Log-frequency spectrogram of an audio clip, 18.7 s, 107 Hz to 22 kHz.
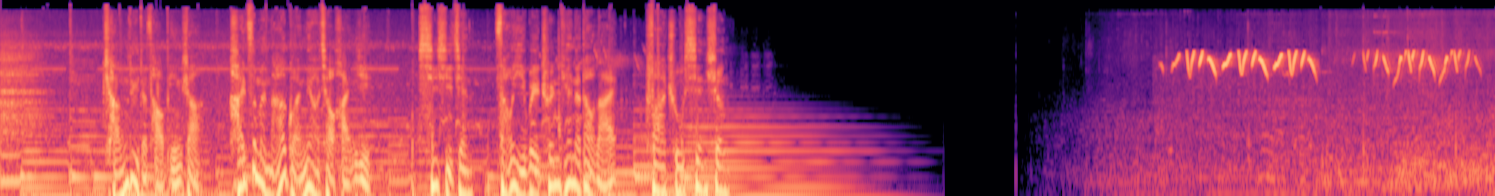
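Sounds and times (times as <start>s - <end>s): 
birds chirping in the early morning: 0.0s - 9.7s, 14.4s - 18.6s
speech: 1.4s - 9.2s.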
